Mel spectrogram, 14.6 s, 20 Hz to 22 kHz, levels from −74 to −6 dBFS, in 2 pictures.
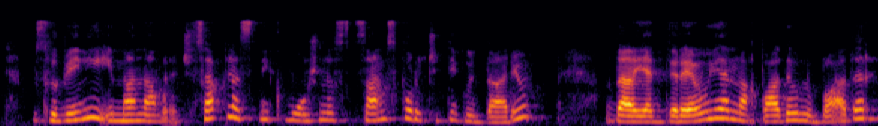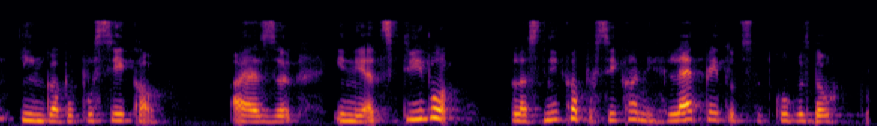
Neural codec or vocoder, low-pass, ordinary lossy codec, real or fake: codec, 24 kHz, 3 kbps, HILCodec; 10.8 kHz; none; fake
